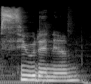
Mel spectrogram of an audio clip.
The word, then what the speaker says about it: pseudonym: Yes, not pseudonym. Pseudonym. The first P is silent.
